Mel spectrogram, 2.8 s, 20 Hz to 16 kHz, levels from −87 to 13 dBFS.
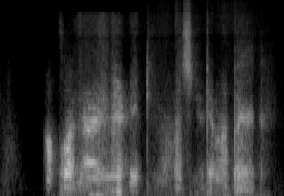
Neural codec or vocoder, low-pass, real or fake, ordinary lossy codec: codec, 44.1 kHz, 0.9 kbps, DAC; 14.4 kHz; fake; Opus, 24 kbps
